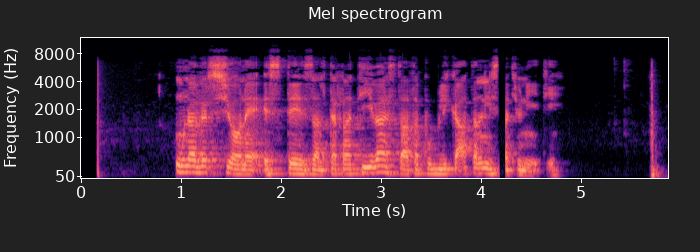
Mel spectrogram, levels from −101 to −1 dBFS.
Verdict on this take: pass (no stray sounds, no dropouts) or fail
fail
